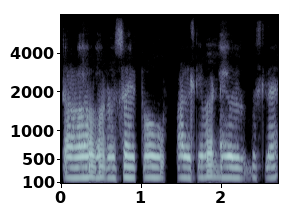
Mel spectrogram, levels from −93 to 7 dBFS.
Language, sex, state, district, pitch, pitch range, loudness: Marathi, female, Karnataka, Belgaum, 185 Hz, 180-185 Hz, -23 LUFS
